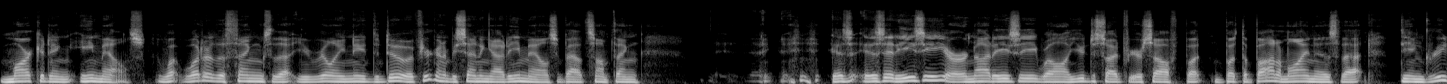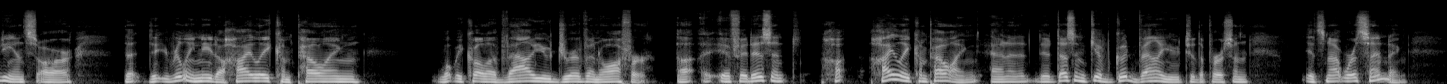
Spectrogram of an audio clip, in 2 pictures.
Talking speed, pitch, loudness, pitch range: 160 wpm, 130 Hz, -19 LUFS, 120-145 Hz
